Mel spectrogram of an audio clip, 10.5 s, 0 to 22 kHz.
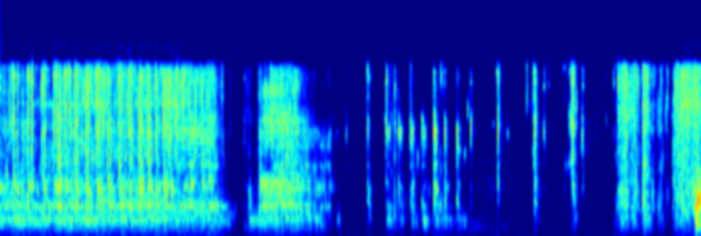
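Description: A sewing machine stitches a seam set 4 millimetres from each edge, running steadily for several seconds, then giving a shorter burst and a string of brief stop-start stitches before a final run, all close up.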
